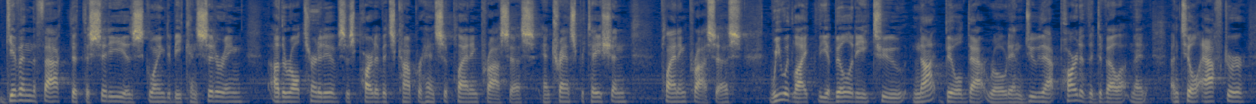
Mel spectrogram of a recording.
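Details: Adult man speaking; normal speech.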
